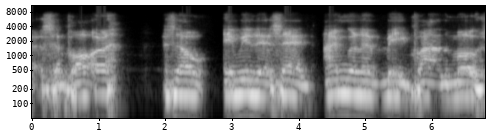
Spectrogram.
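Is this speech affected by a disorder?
Yes: motor neurone disease; speech change noticeable by time of diagnosis, frailer with weight loss then; cannot speak well.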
